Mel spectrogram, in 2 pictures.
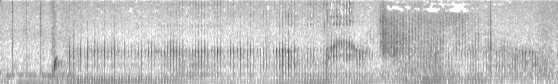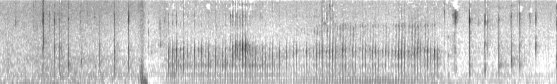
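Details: Pet cat purring in long low rumbling phrases that rise and ease off with each breath, one loud thump midway and scattered soft rustles and clicks between phrases.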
